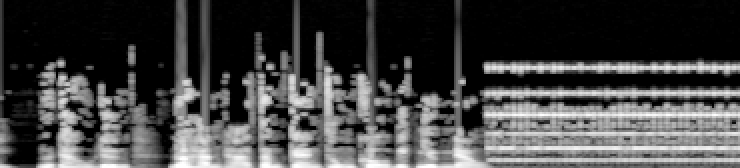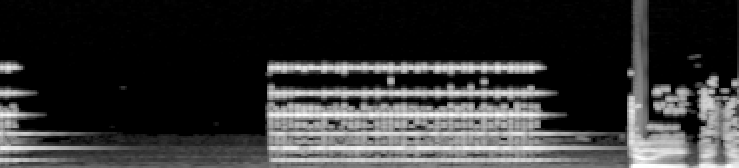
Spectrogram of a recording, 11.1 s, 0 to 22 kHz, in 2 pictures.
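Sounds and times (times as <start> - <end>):
speech: 0.0 - 3.8, 10.3 - 11.0
telephone on a bedside table ringing loudly past midnight: 3.6 - 6.2, 7.6 - 10.2.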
